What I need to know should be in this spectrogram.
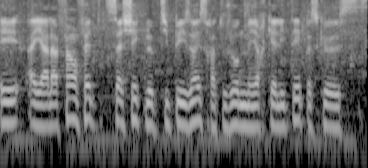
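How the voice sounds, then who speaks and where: A spirulina farmer, interviewed amid noisy surroundings, patiently goes through his process one step at a time. He talks fast in a mid-range voice with fairly even intonation.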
